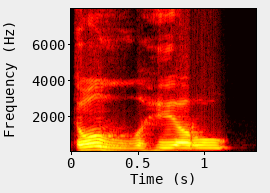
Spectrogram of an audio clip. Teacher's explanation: pangkal lidah itu keangkat artinya dia ke atas ke atas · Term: irtifa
